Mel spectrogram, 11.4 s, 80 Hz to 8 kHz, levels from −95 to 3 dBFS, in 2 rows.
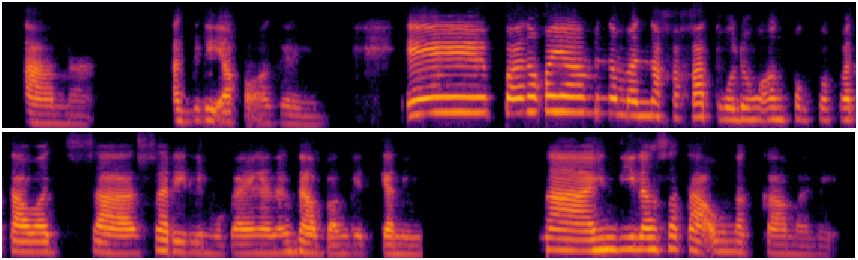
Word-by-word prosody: Tama, 165 -3 -3 0.6
agree 210 0 -6
ako 190 - -3
agree. 155 -3 -18 0.6
Eh, 360 +3 +6
pano 350 +1 +5
kaya 375 -1 +6
mo 360 - -10
naman 310 -4 +1
nakakatulong 265 -5 -4
ang 230 +1 -4
pagpapatawad 215 -5 -1
sa 175 -4 0
sarili 185 -1 -4
mo 165 -1 -16
gaya 170 0 -1
nga - - -6
ng 185 - -8
nabanggit 165 -2 -3
kanina. 160 -2 -4 0.8
Na 215 -2 +4
hindi 230 +2 +1
lang 230 -1 +3
sa 240 0 -4
taong 195 -3 -2
nagkamali? 160 -5 -11
210 Hz, 135 wpm, -24 LUFS, 170-245 Hz, 0.8 s, Eh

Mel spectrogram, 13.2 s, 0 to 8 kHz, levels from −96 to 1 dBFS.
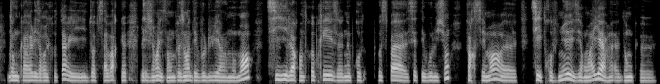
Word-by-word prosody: donc, 140 0 +1
heu, 135 0 +2
les 135 -1 +1
z - - -1
recruteurs, 130 +6 -1
ils 125 -2 -1
doivent 135 +2 -3
savoir 130 - -1
que 135 0 -1 0.3
les 130 0 -1
gens, 130 +4 +1
ils 125 -3 -1
ont 120 +1 +1
besoin 135 +3 +2
d'évoluer 130 0 -1
à - - +1
un 125 -1 -2
moment. 145 - +4 0.3
Si 160 0 +2
leur 150 0 +4
entreprise 145 +2 -1
ne 130 +1 0
propose 135 +1 -7
pas, 140 -3 +4
heu, 120 - -4
cette 130 +3 -6
évolution, 130 - 0 0.3
forcément, 155 +3 +1
heu, 125 -1 -2 0.3
s'ils 150 -7 +2
trouvent 125 -2 -5
mieux, 170 +5 +4
ils 125 -2 -2
iront 125 0 +1
ailleurs, 155 -3 +5
heu, 125 -1 -6
donc, 125 0 -1
heu 115 -1 -7
130 Hz, 175 wpm, -26 LUFS, 125-145 Hz, 0.3 s, ailleurs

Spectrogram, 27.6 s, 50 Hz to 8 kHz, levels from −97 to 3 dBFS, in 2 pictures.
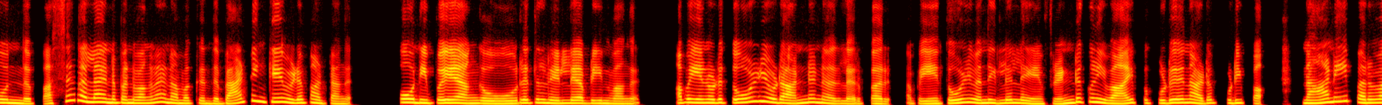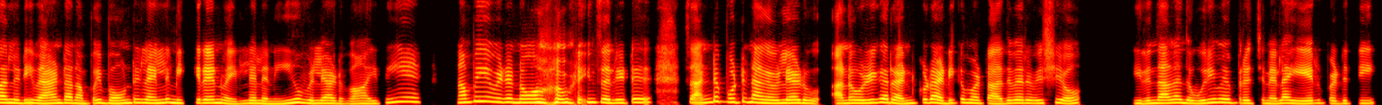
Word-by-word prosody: இந்த 205 -4 +1 0.2
பசங்கள்லாம் 315 - 0
என்ன 255 - +3
பண்ணுவாங்கன்னா, 235 +3 0
நமக்கு 205 0 -3
இந்த 190 -1 -2
பேட்டிங்க்கே 310 - 0
விடமாட்டாங்க. 230 -7 -2 0.5
"போ! - - +1 0.2
நீ 240 - +4
போய் 235 +1 +6
அங்கே 205 -1 -1 0.2
ஓரத்தில 235 +5 -1
நில்லு" 215 +1 +1
அப்படின்னுவாங்க. 200 -3 -2 0.4
அப்போ 245 +3 0
என்னோட 250 0 +2
தோழியோட 295 -1 +1
அண்ணன் 260 +4 0
அதில் 190 -1 -3
இருப்பாரு. 185 0 -3 0.2
அப்ப 200 - -12
என் 190 0 -2
தோழி 245 +6 +2
வந்து 235 +1 +2
"இல்ல, 225 - -1
இல்ல 235 -2 0
என் 180 0 -4
ஃப்ரெண்டுக்கு 235 - -1
நீ - - +2
வாய்ப்பு 220 +4 0
கொடுன்னு" 250 +3 +2
அடம் 230 +4 -4
பிடிப்பா! 225 +1 -3 0.5
நானே 275 +10 +2 0.2
"பரவாயில்லடி 245 -2 +2
வேண்டாம் 225 +2 +2
நான் 195 -1 -2
போய் 230 -1 -1
பவுண்டரி 235 +5 0
லைன்லே 230 +3 +2
நிற்கிறேன்னுவேன்." 240 -3 +1
"இல்ல, 205 - -4
இல்ல 195 -2 -1
நீயும் 235 +6 +1
விளையாடு 210 -2 -1
வா! 190 - -3
இத 195 - -15 0.3
ஏன் 310 -2 -5 0.4
நம்ப 280 +3 +1
ஏன் 330 - -2
விடணும்?" 270 -2 +3 0.2
அப்பிடின்னு 265 +2 0
சொல்லிட்டு 240 +2 +1 0.5
சண்டை 290 +7 +1
போட்டு 295 +2 -1
நாங்க 245 -3 +3
விளையாடுவோம். 230 -2 +1 0.2
ஆனா, 220 - +1
ஒழுங்கா 245 +4 +2
ரன்கூட 225 +6 0
அடிக்க 220 +4 -4
மாட்டோம். 205 -4 -1
அது 215 - -4
வேற 225 0 0
விஷயம். 220 -2 -2 0.6
இருந்தாலும் 220 +4 +1
அந்த 225 -3 0
உரிமை 260 +3 +1
பிரச்சனை 210 -2 -3
எல்லாம் 220 0 0
ஏற்படுத்தி, 205 -1 -5
230 Hz, 155 wpm, -23 LUFS, 205-255 Hz, 0.6 s, போய்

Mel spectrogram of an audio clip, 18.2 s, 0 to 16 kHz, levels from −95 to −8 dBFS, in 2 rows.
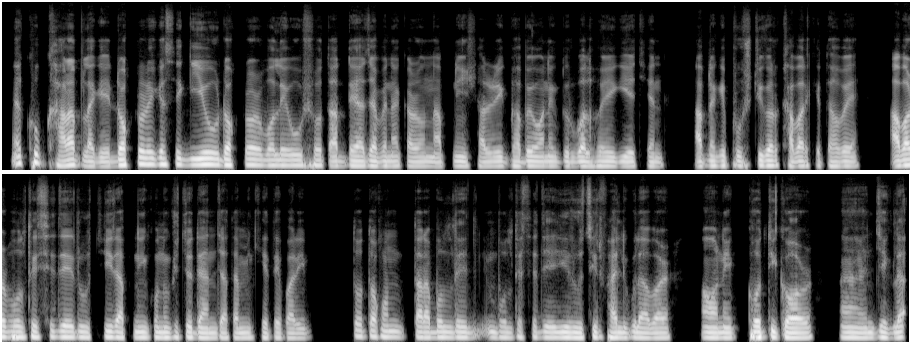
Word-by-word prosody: এ - - +4
খুব 180 - +2
খারাপ 115 0 +2
লাগে। 95 -1 0
ডক্টরের 135 +3 +4
কাছে 135 0 0
গিয়েও 130 +1 +6 0.2
ডক্টর 125 +1 +2
বলে 115 0 +1
ঔষুধ 115 0 -2
আর 100 - -2
দেয়া 105 -1 +3
যাবে 100 0 +1
না - - -1
কারণ 95 0 -1
আপনি 100 +3 -6 0.2
শারীরিকভাবেও 95 +1 -1
অনেক 100 0 -1
দুর্বল 95 0 0
হয়ে 100 -1 +1
গিয়েছেন। 95 -1 -2 0.4
আপনাকে 105 +1 -2
পুষ্টিকর 105 +1 0
খাবার 100 +1 0
খেতে - - -9
হবে। 100 +1 0 0.5
আবার 120 +3 +5
বলতেছে 115 +1 0
যে 120 - +5
রুচির 115 +1 -1
আপনি 115 +1 -2
কোনো 110 -1 +2
কিছু 115 0 -2
দেন 105 -1 +3
যাতে 105 0 -2
আমি 105 - 0
খেতে 105 0 -3
পারি। 100 -1 -2 0.5
তো 135 - -1
তখন 125 -1 +1 0.2
তারা 110 -1 +3
বলতে 115 0 +2 0.4
বলতেছে 110 +1 -4
যে - - +1
এই - - +1
যে 110 - +5
রুচির 110 +2 0
ফাইলগুলো 110 0 +2
আবার 105 +1 +1 0.5
অনেক 105 0 +2 0.2
ক্ষতিকর। 110 -2 +5 0.4
অ্যা 110 - +1 0.3
যেগুলা 110 +1 +1
110 Hz, 175 wpm, -21 LUFS, 100-115 Hz, 0.5 s, গিয়েও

